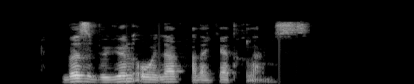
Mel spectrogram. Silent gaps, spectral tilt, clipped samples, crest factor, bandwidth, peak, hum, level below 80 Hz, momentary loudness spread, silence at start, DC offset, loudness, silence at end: none; -3 dB/octave; under 0.1%; 20 dB; 8 kHz; -4 dBFS; none; -62 dBFS; 13 LU; 0.65 s; under 0.1%; -22 LUFS; 1.05 s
